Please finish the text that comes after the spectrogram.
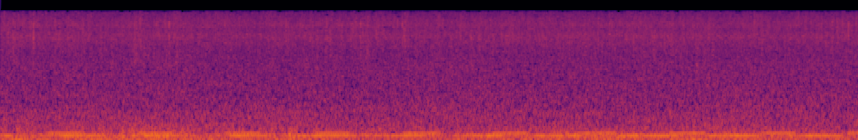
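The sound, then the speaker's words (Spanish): Steady, heavy thunderstorm rain pours down in a dense, even hiss with no voices, while a faint, low pulsing tone repeats beneath it. “Sus truenos nos sacan del silencio.”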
